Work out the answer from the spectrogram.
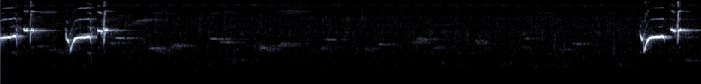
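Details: Sooty-headed bulbul in full, lively song meant to stir up other bulbuls: a quick run of three bright, ringing whistles at the start, a soft warbled phrase in the gap, then another loud clear note near the end.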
